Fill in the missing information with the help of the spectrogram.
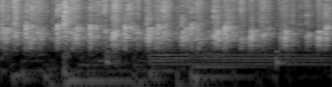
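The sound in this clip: An audience applauds a taekwondo athlete as she is introduced on stage. The clapping is fairly quiet and textured, with low sustained tones underneath.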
